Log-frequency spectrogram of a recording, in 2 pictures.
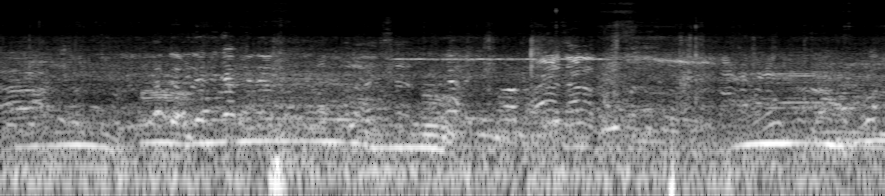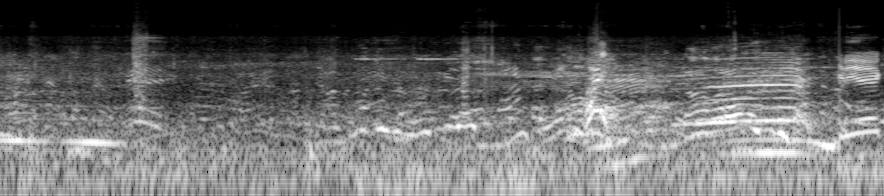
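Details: Cattle at the Dhaniakhali cattle market, held every Friday; low drawn-out moos rise now and then through steady crowd chatter and voices, with a louder arched bellow near the end.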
